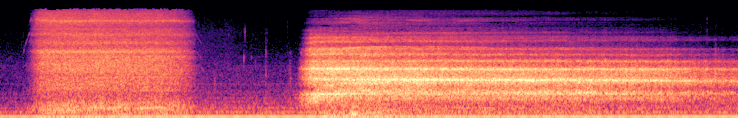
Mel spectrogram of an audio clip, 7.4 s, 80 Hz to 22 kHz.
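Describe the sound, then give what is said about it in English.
Deep breathing comes as two long rushes of breathy air separated by a short pause. The second is louder and lasts much longer than the first, with no talk. “So 3 deep breaths on 3. 1, 2, 3.”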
